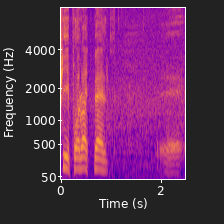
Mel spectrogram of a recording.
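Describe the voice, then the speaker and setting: Over noticeable background noise, a man with a fairly high voice speaks very slowly with ordinary pitch variation. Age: 80s+. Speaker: elderly villager recounting oral history. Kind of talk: interview.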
